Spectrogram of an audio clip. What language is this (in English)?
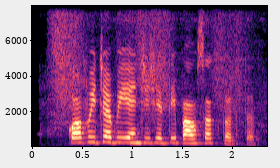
Marathi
